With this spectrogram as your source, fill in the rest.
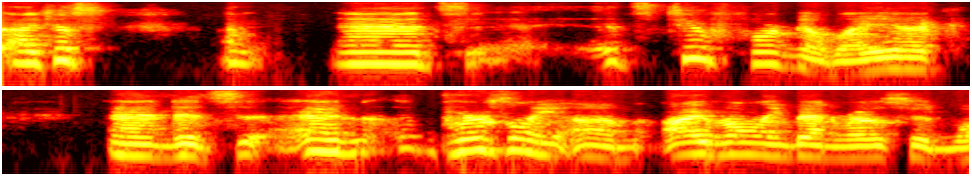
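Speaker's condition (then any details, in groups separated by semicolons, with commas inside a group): Cerebral palsy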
